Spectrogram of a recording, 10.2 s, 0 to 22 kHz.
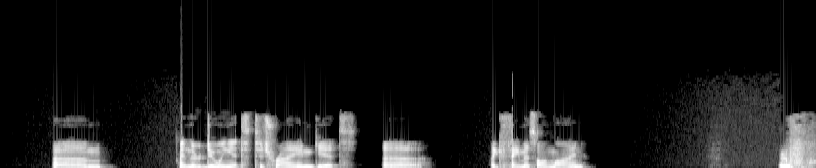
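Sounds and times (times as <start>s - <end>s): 
speech: 0.7s - 1.4s, 2.2s - 5.4s, 6.1s - 7.4s
person sneezing: 9.8s - 10.2s.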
